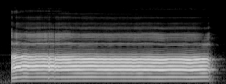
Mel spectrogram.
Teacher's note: تسكين هذه الحروف واضافه همزه القطع بالحركه المناسبه لكل حرف منها نرى بانها تخرج دون اي تصادم بين اي من اجزاء الفم الالف مثلا ا لاحظ تحس بانه الصوت يخرج من الاوتار من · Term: المخرج المقدر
